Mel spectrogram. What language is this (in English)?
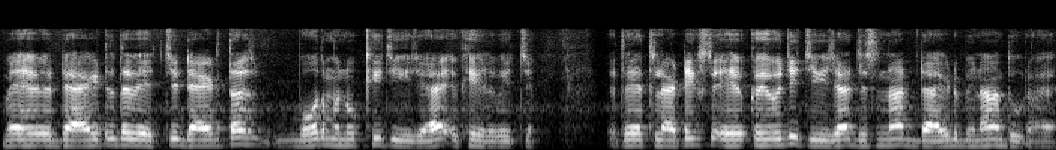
Punjabi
